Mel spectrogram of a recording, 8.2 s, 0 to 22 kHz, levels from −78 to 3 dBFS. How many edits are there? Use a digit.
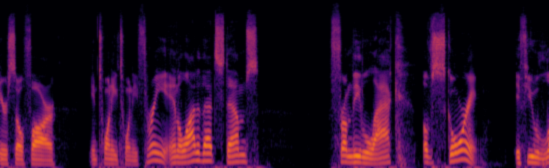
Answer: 0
